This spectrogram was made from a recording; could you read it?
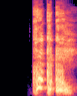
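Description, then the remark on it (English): A quick run of three rough coughs, closer to throat-clearing hacks, bunched together in about a second with no talking around them. “Every time I cough now, I'm just like, so I should go.”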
